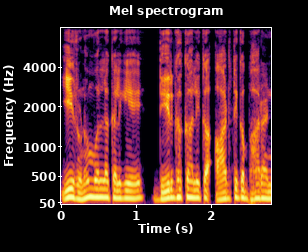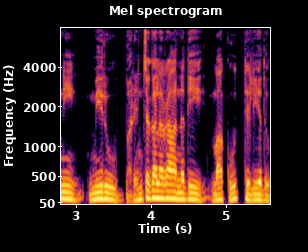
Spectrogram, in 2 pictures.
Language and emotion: Telugu, fearful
